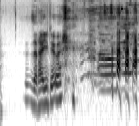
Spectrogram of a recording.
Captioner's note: laughs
